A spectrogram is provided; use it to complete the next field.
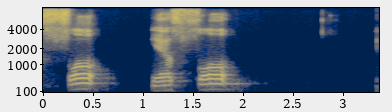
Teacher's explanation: Huruf sh di sini ya makhrajnya pada lidah yaitu ujung lidah ditempelkan ke gigi bersarah eh apa gigi seri bawah dan juga pangkal lidahnya naik ya. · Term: shad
